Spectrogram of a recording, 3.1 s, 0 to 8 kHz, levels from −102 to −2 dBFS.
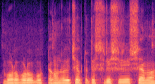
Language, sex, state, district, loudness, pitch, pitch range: Bengali, male, West Bengal, Malda, -17 LUFS, 105 Hz, 100-115 Hz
